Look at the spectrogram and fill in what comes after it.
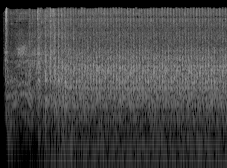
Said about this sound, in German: Jetzt haben wir schon ein Geräusch, was Victoria aufgedeckt hat. Der Traktor wurde schon gelöst.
